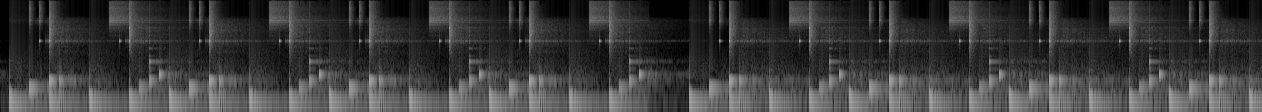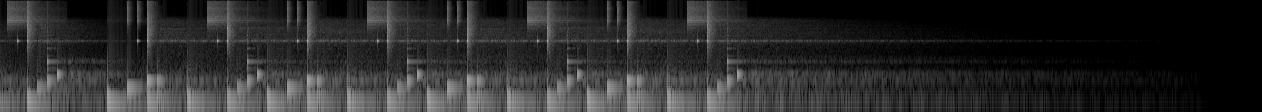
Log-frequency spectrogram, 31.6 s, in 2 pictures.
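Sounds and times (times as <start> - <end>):
drum loop: 0.0 - 25.1.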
